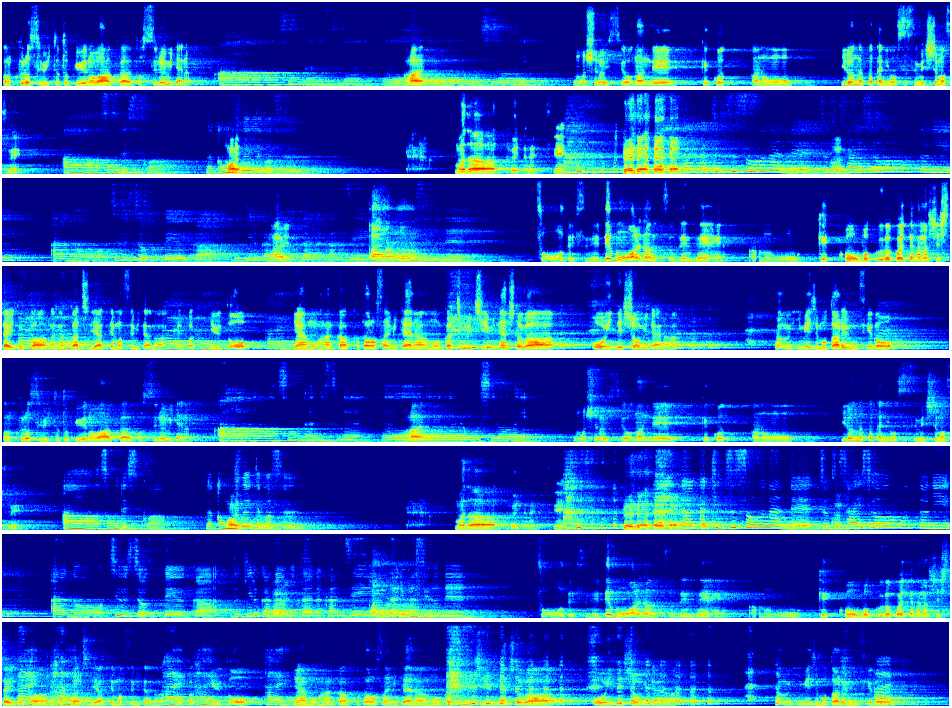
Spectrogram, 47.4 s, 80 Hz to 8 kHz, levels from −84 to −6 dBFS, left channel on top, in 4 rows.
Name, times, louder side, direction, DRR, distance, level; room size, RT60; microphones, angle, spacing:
voice 1, 0.0-2.3 5.0-5.3 7.1-8.4 8.7-9.0 9.4-9.9 10.5-12.1 14.6-14.9 17.0-17.1 17.5-18.9 19.6-20.3 22.2-22.4 27.0-27.3 28.3-28.9 30.4-32.7 33.2-37.6 37.9-38.6 39.2-42.4 42.9-44.0 45.2-46.7, left 4 dB, 55° left, 12 dB, 0.8 m, -24 dB
voice 2, 2.7-6.6 12.6-13.9 14.4-15.6 18.9-19.6 20.0-23.7 24.3-29.5 35.7-36.6 37.6-38.3 38.8-39.2 41.1-42.6 42.9-44.5 44.8-45.4 46.4-46.7, right 2 dB, 80° right, 3 dB, 2.2 m, -30 dB
26.5 x 16.0 x 7.4 m, 2.1 s
head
